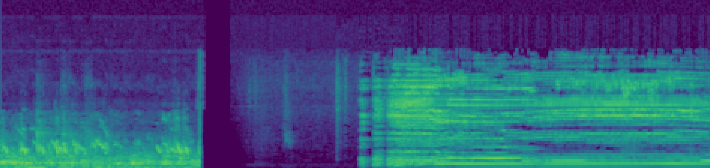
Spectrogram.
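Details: Pelung rooster of Plered, Purwakarta: a noisy, choppy burst of calling, then a pause, then a long drawn-out, even crow sustained for several seconds to the end.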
